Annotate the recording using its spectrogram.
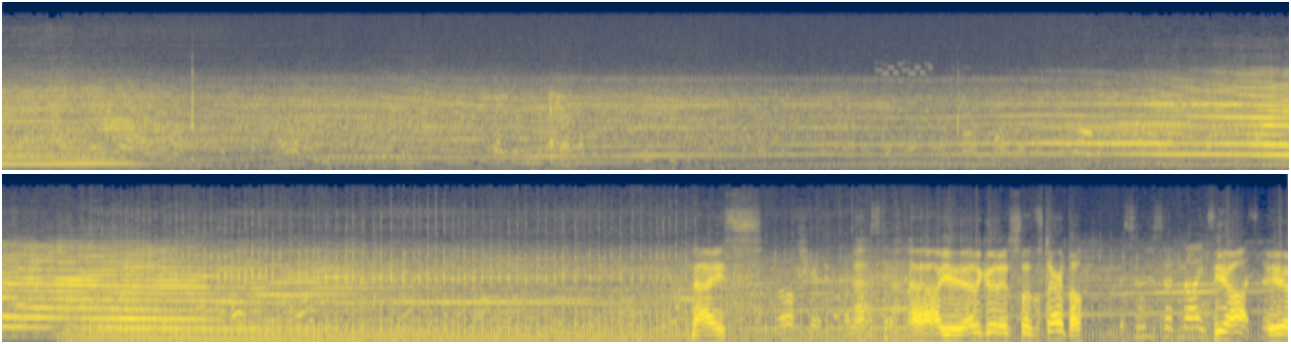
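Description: A model airplane engine whines overhead, rising and falling in pitch as it loops and dives.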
